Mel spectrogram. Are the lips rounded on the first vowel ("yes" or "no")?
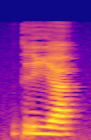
no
